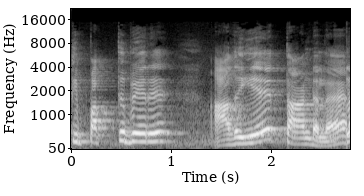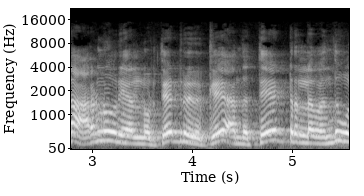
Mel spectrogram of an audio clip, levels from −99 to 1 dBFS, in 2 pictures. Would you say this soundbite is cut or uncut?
cut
